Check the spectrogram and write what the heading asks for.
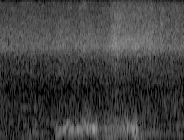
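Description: Soft low knocks and creaks, with a brief rustle near the end, over a steady low hum: handling noise at a pulpit microphone.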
